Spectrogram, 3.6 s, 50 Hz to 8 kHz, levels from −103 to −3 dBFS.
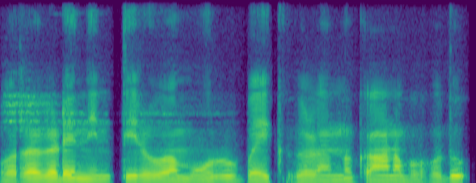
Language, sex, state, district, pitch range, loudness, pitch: Kannada, male, Karnataka, Bangalore, 100-105 Hz, -20 LUFS, 105 Hz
